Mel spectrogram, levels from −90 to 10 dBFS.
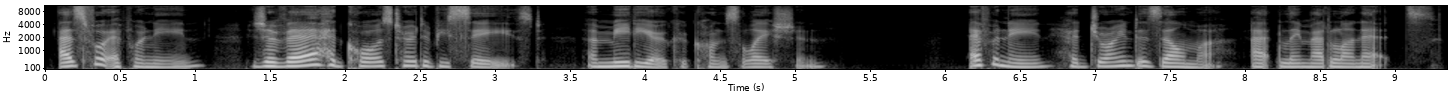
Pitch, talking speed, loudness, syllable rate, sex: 200 Hz, 130 wpm, -21 LUFS, 5.8 syllables/s, female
